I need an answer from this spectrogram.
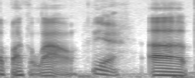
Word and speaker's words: bacalhau: They call it bacalhau. Okay. But I remember I'm Puerto Rican, we call it bacalhau. Yeah. But they call it bacalhau. I'm like, you're saying it wrong.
